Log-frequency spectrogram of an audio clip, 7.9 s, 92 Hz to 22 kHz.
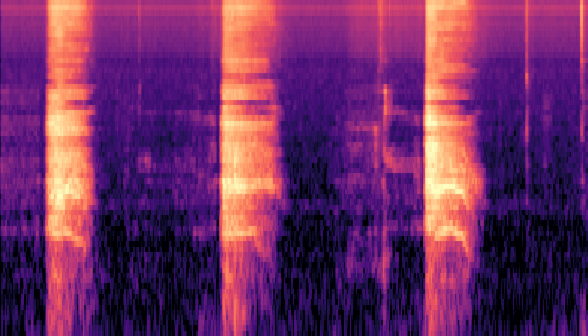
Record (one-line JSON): {"exhalation_length": "7.9 s", "exhalation_amplitude": 28051, "exhalation_signal_mean_std_ratio": 0.36, "survey_phase": "beta (2021-08-13 to 2022-03-07)", "age": "65+", "gender": "Male", "wearing_mask": "No", "symptom_none": true, "smoker_status": "Never smoked", "respiratory_condition_asthma": false, "respiratory_condition_other": false, "recruitment_source": "REACT", "submission_delay": "5 days", "covid_test_result": "Negative", "covid_test_method": "RT-qPCR", "influenza_a_test_result": "Negative", "influenza_b_test_result": "Negative"}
